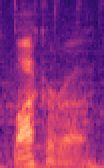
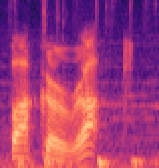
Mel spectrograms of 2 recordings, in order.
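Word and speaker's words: baccarat: is bakara but you're saying it wrong bakarat there's a key at the end bakarat uh John you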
